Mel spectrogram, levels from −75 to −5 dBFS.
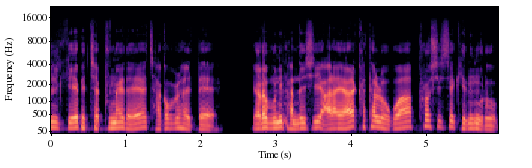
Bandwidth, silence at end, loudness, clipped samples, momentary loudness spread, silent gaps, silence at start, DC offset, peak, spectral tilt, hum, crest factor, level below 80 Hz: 15.5 kHz; 0 s; -23 LUFS; under 0.1%; 8 LU; 2.30-2.65 s; 0 s; under 0.1%; -4 dBFS; -5.5 dB/octave; none; 20 dB; -62 dBFS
